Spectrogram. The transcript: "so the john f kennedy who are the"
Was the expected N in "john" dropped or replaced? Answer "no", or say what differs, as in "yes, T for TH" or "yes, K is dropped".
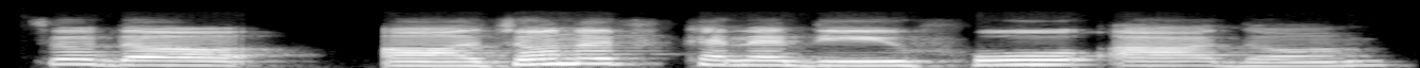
no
